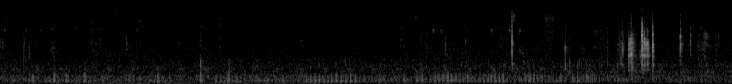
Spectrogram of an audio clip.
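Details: A stray orange-and-white kitten, now nearly a house cat, purrs quietly while being stroked after walking up. A soft, steady low rumble runs throughout, with scattered small clicks and a short rustling burst near the end.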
